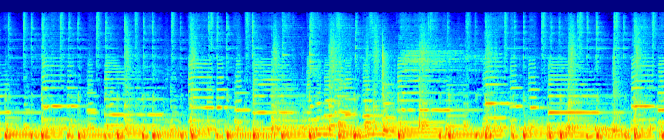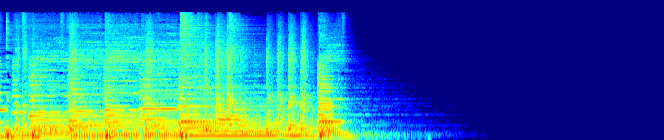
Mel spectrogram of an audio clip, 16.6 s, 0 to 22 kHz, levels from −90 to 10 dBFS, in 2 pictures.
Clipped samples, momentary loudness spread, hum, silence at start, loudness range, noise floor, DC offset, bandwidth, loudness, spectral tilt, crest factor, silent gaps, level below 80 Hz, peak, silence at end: under 0.1%; 4 LU; none; 0 s; 4 LU; -75 dBFS; under 0.1%; 16.5 kHz; -16 LUFS; -6.5 dB/octave; 16 dB; none; -24 dBFS; 0 dBFS; 3.85 s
